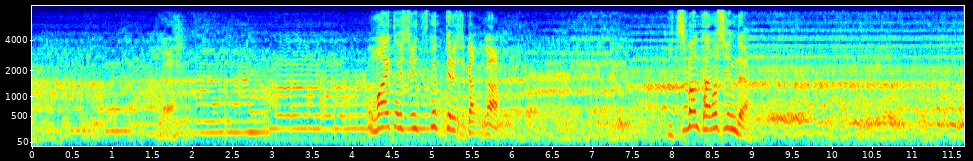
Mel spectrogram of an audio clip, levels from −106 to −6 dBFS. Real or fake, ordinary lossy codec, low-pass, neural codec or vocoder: fake; none; 7.2 kHz; codec, 16 kHz, 16 kbps, FunCodec, trained on LibriTTS, 50 frames a second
